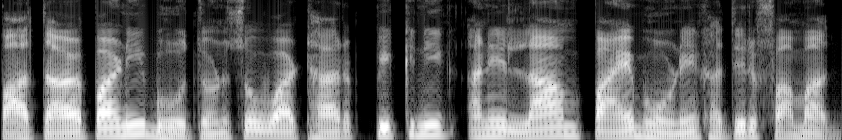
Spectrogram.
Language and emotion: Goan Konkani, neutral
